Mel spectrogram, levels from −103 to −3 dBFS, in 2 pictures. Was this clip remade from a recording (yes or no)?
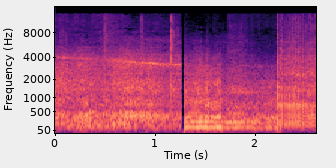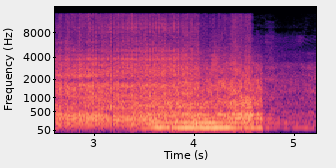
yes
